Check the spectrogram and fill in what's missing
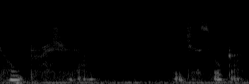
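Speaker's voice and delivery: hushed whisper. Acted. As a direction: whisper it so they stay calm. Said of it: "I said to him".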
